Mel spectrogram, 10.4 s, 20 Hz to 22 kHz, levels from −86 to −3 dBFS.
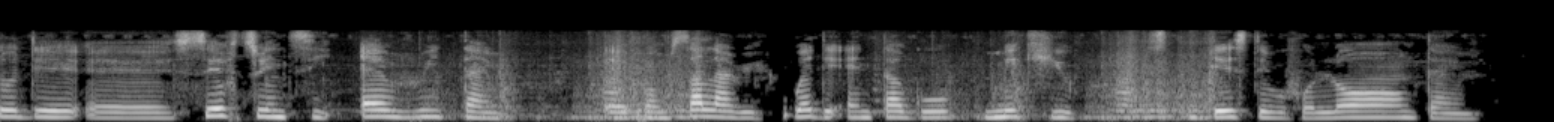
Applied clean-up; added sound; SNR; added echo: none; Squeak; 10 dB; none.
